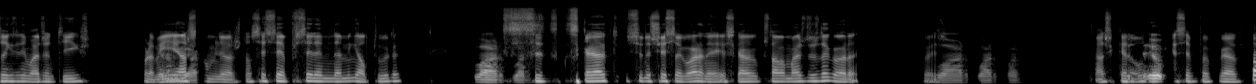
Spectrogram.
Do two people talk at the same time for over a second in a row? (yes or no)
no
